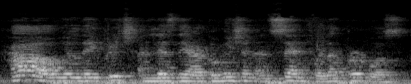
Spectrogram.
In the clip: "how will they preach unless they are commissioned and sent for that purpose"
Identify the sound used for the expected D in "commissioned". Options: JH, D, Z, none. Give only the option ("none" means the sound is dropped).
none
